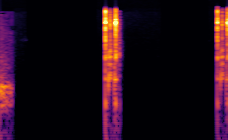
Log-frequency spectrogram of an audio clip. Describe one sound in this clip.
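A mouse click sounds.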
